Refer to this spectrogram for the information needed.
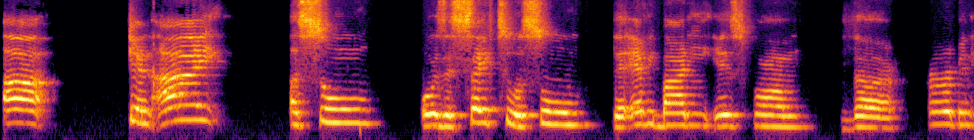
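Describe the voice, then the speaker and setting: Slow rhythmic podcast host. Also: male voice, high-pitched, rough recording. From Boston. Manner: slow, rhythmic spoken-word delivery. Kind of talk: rhymed spoken intro then hosting a panel.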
